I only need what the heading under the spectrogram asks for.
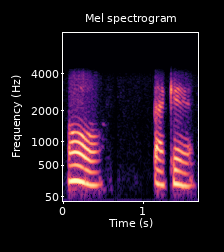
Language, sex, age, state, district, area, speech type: Assamese, female, 18-30, Assam, Morigaon, rural, conversation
